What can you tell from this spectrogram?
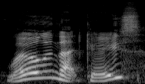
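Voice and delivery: lightly voiced principal.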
